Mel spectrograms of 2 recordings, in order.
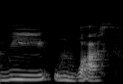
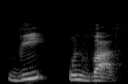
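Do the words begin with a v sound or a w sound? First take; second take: w sound; v sound. First: The words begin with a w sound. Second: The words begin with a v sound. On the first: The speaker calls it wrong. "not wie und was" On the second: The speaker calls it right. "pronounced like the V in Victor"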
